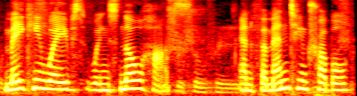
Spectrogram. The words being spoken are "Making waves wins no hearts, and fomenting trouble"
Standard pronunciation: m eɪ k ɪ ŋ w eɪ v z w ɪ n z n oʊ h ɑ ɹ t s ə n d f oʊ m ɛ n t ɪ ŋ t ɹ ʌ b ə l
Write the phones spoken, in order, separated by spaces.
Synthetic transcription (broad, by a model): m eɪ k ɪ ŋ w eɪ v z w ɪ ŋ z n oʊ h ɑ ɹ t s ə n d f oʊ m ɛ n t ɪ ŋ t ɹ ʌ b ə l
